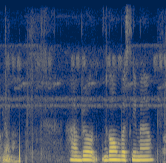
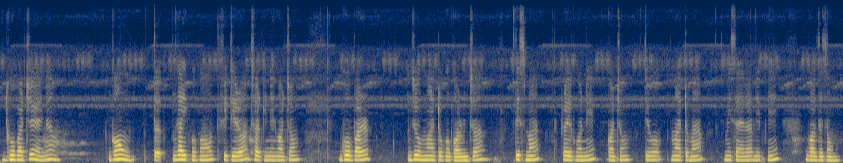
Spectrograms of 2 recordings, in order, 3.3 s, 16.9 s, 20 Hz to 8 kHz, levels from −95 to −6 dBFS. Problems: background sounds at intervals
